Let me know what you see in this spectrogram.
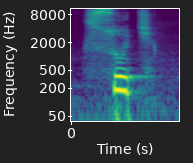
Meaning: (noun) essence, core, gist, main point; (verb) third-person plural present indicative imperfective of бу́ти (búty); (they) are
- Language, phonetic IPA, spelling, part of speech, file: Ukrainian, [sutʲ], суть, noun / verb, Uk-суть.ogg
